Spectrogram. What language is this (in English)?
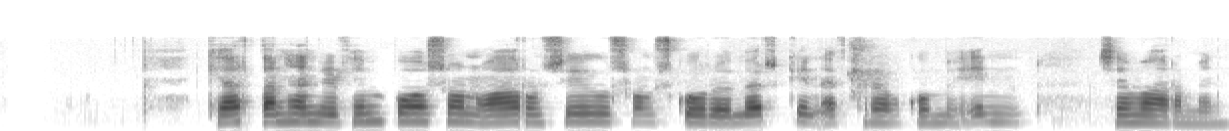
Icelandic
